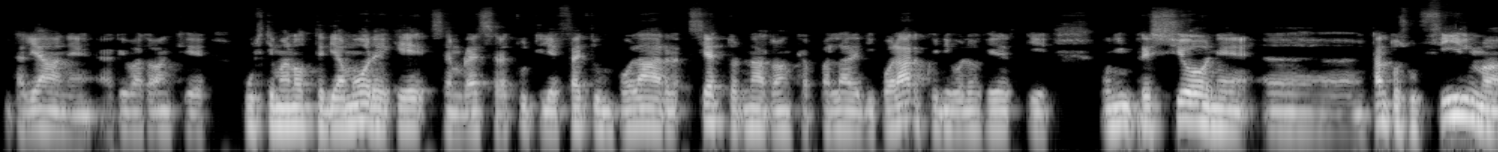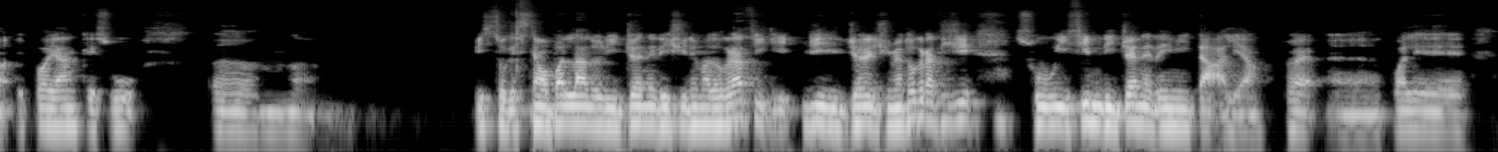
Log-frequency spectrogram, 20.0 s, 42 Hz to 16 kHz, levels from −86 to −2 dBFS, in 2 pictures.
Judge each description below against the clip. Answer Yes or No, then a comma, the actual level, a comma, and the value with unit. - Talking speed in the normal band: Yes, average, 160 wpm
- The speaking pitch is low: Yes, low, 115 Hz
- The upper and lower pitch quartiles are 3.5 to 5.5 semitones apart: No, average, 3.1 semitones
